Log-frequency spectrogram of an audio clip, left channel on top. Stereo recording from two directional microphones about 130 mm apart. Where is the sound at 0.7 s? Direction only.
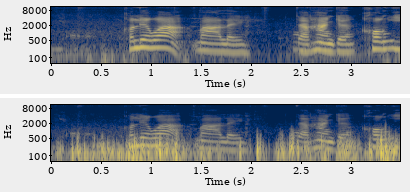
5° right (ahead or behind).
